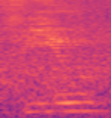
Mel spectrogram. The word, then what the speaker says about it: viel: Solamente que la B corta, la V, en alemán se pronuncia como la F.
